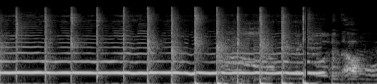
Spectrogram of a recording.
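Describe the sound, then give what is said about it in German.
Loud, steady rhythmic clapping at about four claps per second over a sustained humming tone, ending abruptly after roughly three seconds. “Hol ein Applaus.”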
